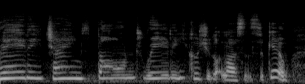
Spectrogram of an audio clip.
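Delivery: high, slow, drawn-out disbelief; mock incredulous. Fan mocking Bond, high and slowly incredulous. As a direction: ask Bond in exaggerated disbelief. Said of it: "you sort of go".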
